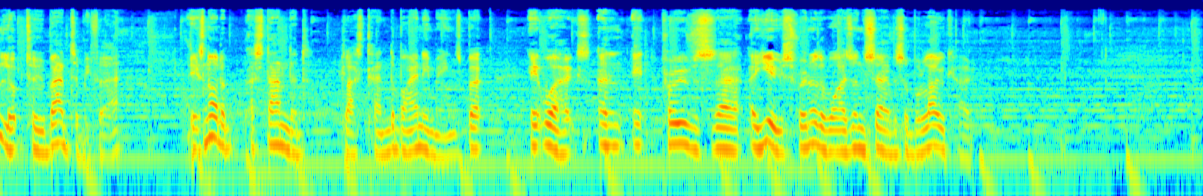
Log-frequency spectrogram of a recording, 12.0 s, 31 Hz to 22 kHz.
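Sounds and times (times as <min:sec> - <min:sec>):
quiet music with held notes: 0:00.0 - 0:12.0.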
